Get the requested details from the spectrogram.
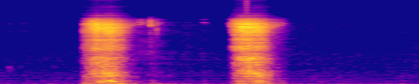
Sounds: Sniff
